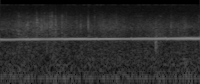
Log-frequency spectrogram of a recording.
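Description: A telephone line tone in the receiver after the other end has hung up: one steady high tone, edging slightly up in pitch.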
